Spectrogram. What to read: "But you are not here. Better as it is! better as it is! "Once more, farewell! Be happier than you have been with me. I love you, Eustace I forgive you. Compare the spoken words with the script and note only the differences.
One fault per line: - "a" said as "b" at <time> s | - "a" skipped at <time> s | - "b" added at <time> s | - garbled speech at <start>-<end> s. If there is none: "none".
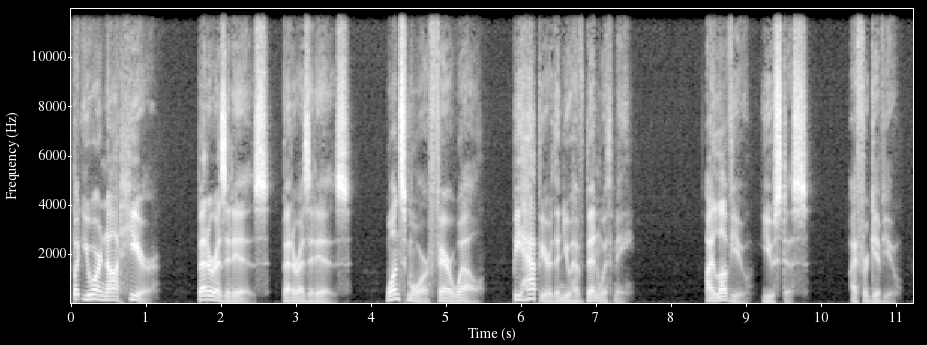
none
